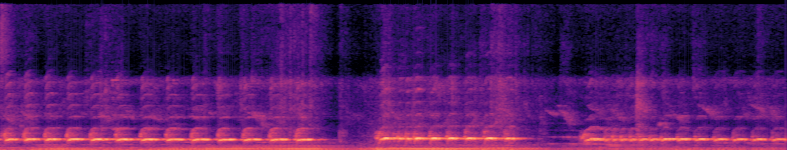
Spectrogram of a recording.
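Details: Zebra dove song used as a lure to make other birds answer: three rapid pulsed cooing trills, the first long and steady, the others shorter, set against a continuous low droning background.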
